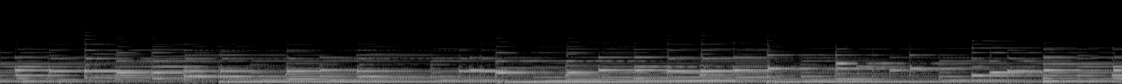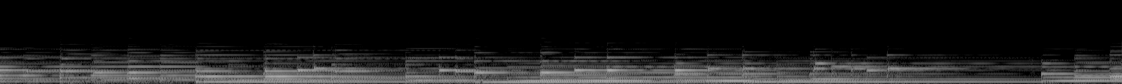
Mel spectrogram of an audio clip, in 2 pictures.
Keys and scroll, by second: 5.8-6.6 typing.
